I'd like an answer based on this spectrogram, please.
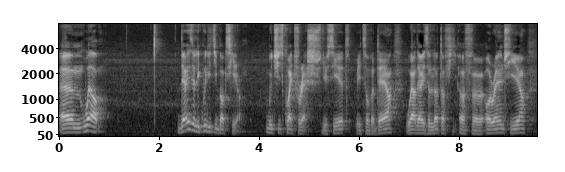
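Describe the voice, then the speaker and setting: Using lively intonation and a fairly low pitch, a man talks at a moderate pace with long, frequent pauses. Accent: French. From France. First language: French. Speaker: crypto trading youtuber. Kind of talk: market analysis tutorial. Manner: hesitant, many fillers and repeats.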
